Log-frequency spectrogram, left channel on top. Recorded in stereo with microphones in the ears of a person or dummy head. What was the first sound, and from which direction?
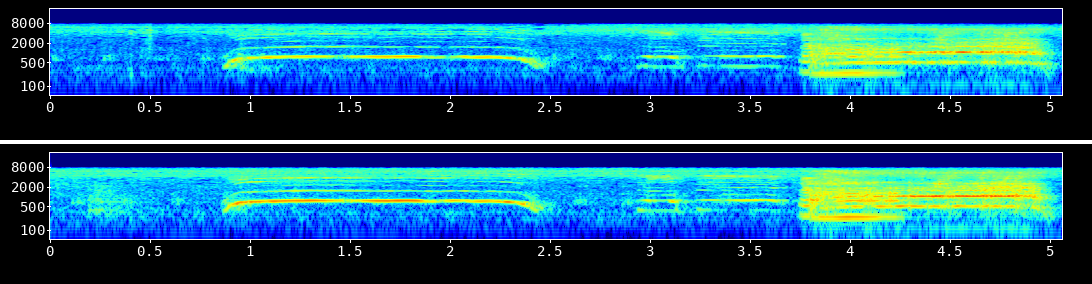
A shout, 15° right (ahead or behind).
